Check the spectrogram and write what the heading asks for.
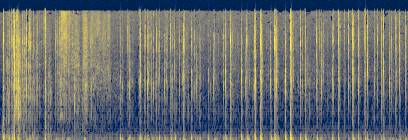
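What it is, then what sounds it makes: Cardboard product box. A small, apparently hollow white printed paperboard REFY cosmetics box, held in one hand, is tapped rapidly with long green-painted nails. Dry, hollow low thumps mix with sharp bright nail clicks and a brief scratchy rustle near the start. The tapping pauses for a moment, then resumes as a quick, irregular patter.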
